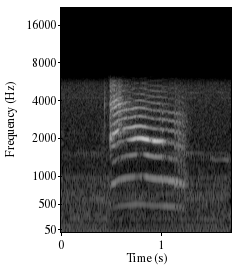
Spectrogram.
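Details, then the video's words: A Russian Blue cat asks for food with one bright, harmonic meow lasting under a second, rising a little then sliding gently down, in a quiet indoor room. "Russian blue Cat talking asks for food / Ma chatte me demande a manger"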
